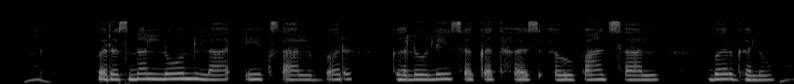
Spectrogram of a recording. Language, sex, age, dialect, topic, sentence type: Chhattisgarhi, female, 18-24, Northern/Bhandar, banking, statement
